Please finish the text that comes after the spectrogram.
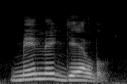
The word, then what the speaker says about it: Meneguello: Oi Maria inez meneguelo esse nome se pronuncia assim meneguello é um nome italiano italiano o GH é como G em português nós escrevermos jeú eles escrevem com GH e enquanto a estrutura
